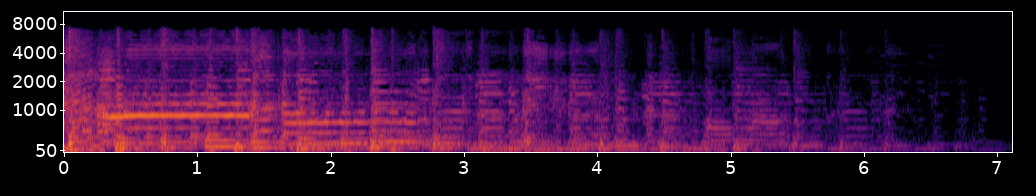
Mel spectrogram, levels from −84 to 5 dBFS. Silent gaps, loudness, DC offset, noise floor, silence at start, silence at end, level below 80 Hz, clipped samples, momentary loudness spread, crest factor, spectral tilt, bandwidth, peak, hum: none; -31 LUFS; under 0.1%; -64 dBFS; 0 s; 0.85 s; -48 dBFS; under 0.1%; 19 LU; 20 dB; -5 dB/octave; 7.6 kHz; -12 dBFS; none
